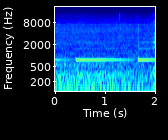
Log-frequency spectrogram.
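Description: Steady low rumble of a car cabin while driving slowly, with a thin, steady high-pitched tone that breaks off briefly twice.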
